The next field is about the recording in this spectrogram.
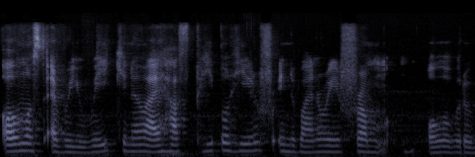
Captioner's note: none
